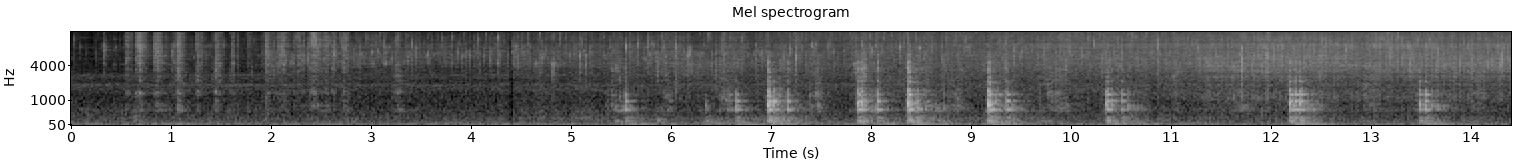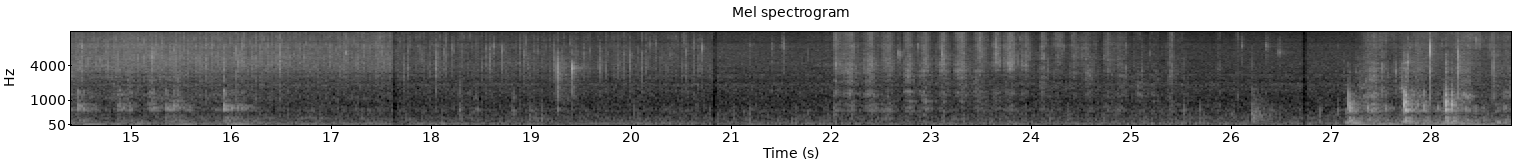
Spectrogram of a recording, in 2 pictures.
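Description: Cumin seeds sizzling in hot melted butter in a nonstick pan, stirred with a silicone spatula that knocks and scrapes against the pan in a run of strokes and again near the end.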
